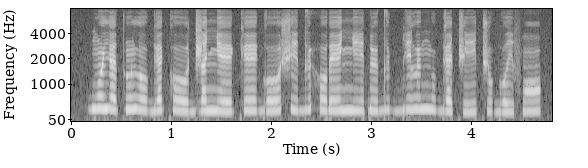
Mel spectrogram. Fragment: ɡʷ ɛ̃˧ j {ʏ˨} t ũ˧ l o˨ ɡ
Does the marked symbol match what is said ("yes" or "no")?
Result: no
